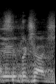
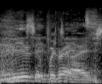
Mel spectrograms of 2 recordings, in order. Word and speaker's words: Supercharged: Supercharged. You did right. Supercharged. Yeah, you can't forget the D.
